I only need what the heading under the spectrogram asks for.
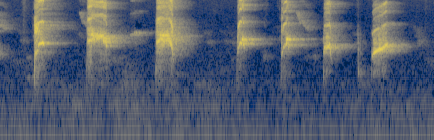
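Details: Greater green leafbird, or cucak ijo, repeating loud harsh squawking notes seven times at uneven intervals of under a second, each a rasping burst sliding downward, against a soft steady low hum.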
